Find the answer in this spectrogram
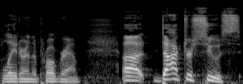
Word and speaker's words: Seuss: He did not pronounce it Seuss. He pronounced it Seuss. So we're all saying his name wrong. It's Dr. Seuss. Okay. Not Seuss.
